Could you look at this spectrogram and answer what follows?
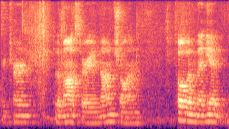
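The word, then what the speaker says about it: Nanquan: for us nonsense cat nonsense is the um the Japanese pronunciation of nonchon and I don't speak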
